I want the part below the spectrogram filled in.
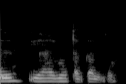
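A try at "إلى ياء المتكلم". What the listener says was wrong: इलल, इलल नहीं करेंगे, यहाँ पे अलिफ लाम नहीं लगाइएगा क्योंकि ये मुजाफ बन रहा है। इला या इल मुतकल्लिम, क्योंकि ये मुजाफ बन रहा है तो अलिफ लाम नहीं लगा सकते अभी,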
